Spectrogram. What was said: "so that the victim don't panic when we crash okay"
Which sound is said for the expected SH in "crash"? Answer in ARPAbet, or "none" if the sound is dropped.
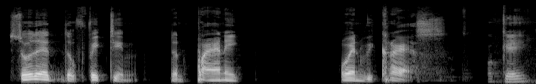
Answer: S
